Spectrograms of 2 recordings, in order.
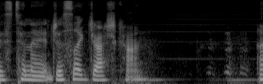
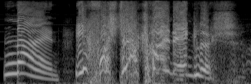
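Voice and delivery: curt German reply; 9 semitones higher, slower than usual. Acted. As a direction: snap back a flat refusal in German. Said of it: "here's the conversation".

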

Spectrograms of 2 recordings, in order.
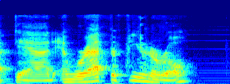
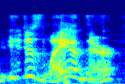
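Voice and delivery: laughing; 8 semitones higher, 4 dB quieter than usual. Retold or imitated. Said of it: "And I go".

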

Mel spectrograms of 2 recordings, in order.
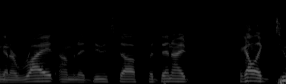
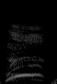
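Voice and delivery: sharp, high shocked gasp; loud intake of breath, mock horror; big gasp; 3 dB louder than usual. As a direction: imitate a scandalized gasp. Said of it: "this lady gasped, like a".

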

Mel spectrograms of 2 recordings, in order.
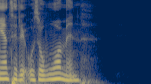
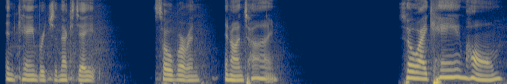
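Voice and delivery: ordinary talk, nothing marked

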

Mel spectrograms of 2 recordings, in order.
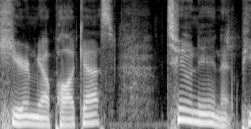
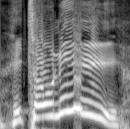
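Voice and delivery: much higher, loud drawn-out call; vendor call; 13 semitones higher, 5 dB louder, slower than usual. Retold or imitated. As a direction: hawk it like the vendor. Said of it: "So my dad".

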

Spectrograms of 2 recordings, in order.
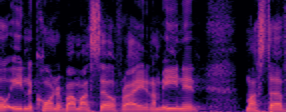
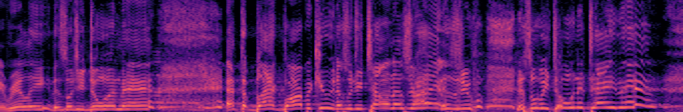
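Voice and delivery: rising, higher and higher rant; outraged yelling uncle; 13 semitones higher than usual. Retold or imitated. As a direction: build from annoyed to shrieking outrage. Family member yelling at barbecue.

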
